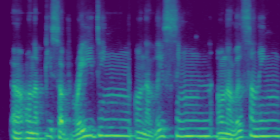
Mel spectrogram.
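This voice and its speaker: In a quiet background, a man with a Brazilian accent talks at a fairly slow pace with lively intonation. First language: Portuguese. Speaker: English test instructor. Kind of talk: online workshop lecture. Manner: hesitant, many fillers.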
